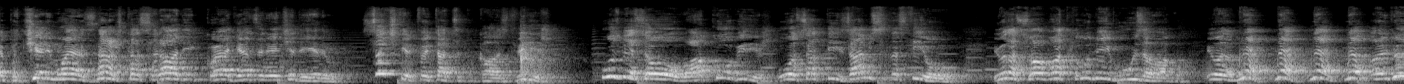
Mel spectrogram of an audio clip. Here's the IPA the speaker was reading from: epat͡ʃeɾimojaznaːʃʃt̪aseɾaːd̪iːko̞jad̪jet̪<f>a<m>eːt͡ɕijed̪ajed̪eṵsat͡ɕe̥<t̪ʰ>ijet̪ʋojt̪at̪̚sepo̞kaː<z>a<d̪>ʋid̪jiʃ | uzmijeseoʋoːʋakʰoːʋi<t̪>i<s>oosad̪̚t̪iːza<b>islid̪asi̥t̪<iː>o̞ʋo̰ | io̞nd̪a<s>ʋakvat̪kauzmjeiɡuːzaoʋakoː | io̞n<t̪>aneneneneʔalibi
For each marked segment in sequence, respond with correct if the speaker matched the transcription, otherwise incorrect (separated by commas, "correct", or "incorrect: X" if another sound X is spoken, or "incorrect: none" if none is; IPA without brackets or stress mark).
incorrect: s, incorrect: n, incorrect: t̪, correct, incorrect: t̪, incorrect: d̪, incorrect: ʃ, incorrect: m, correct, correct, incorrect: d̪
